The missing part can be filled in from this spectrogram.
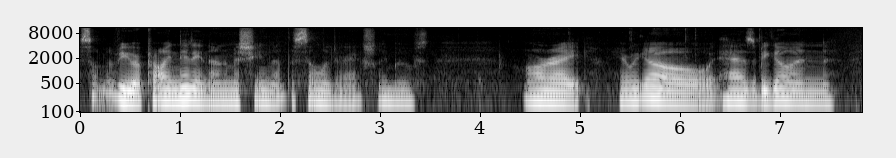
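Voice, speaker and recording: The intonation is monotone and flat. The tone is dark and mellow. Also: woman, fairly low pitch for a woman, moderate pace. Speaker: craft tutorial host. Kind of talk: tutorial. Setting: home studio. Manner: whispering.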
